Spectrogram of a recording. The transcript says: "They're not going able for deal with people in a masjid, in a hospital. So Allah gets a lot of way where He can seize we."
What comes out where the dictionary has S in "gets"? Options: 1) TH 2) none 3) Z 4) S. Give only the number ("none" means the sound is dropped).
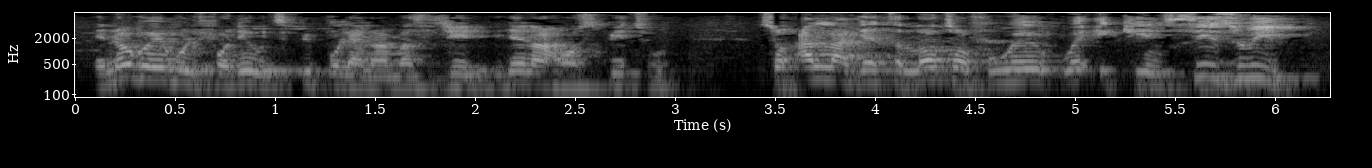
2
